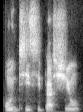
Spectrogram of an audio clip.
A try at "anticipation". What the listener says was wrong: Give me the last bit properly. I've told you off of that before.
